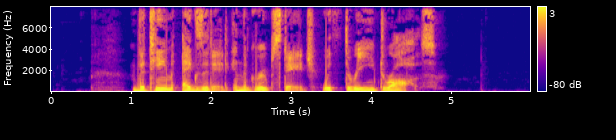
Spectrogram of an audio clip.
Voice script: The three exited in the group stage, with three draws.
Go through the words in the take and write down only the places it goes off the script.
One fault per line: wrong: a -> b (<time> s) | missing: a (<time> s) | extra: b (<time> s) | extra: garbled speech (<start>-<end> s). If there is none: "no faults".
wrong: three -> team (1.2 s)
